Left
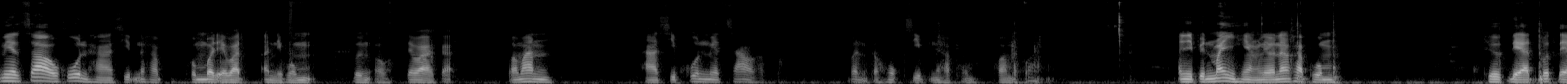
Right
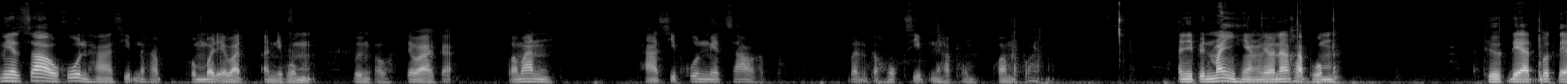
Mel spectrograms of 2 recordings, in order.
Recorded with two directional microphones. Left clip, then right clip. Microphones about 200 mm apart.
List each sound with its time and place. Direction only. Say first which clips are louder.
0.0 s speech: right 6 dB; 15° right (ahead or behind)
11.8 s speech: right 6 dB; 15° right (ahead or behind)
14.8 s speech: right 6 dB; 15° right (ahead or behind)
